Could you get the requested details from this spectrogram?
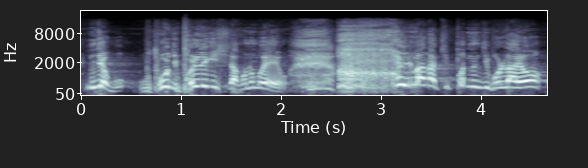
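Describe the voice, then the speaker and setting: A man giving a motivational lecture, telling stories in an animated, folksy, dramatic way. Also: high-pitched, breathy edge.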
